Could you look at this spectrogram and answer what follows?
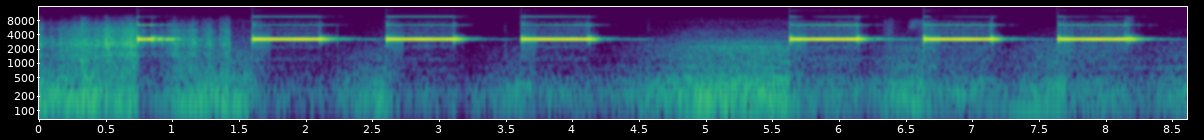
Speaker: When it smells smoke, it makes a loud beeping noise to let you know that there could be a fire. Let me show you what it sounds like.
